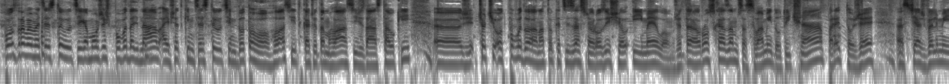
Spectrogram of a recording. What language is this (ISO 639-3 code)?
slk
